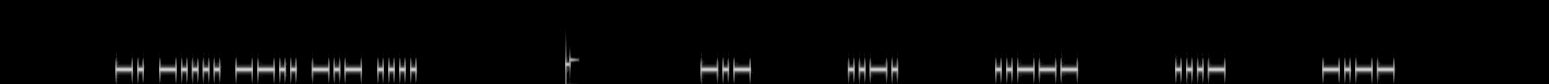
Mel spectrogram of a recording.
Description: Morse code, heard as a keyed tone, about 22 wpm, spaced as for 11 wpm, 700 Hz. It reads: N6ZKH KF2VY
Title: USA Call Signs - 5 Characters - 6x Character Spacing - 22wpm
